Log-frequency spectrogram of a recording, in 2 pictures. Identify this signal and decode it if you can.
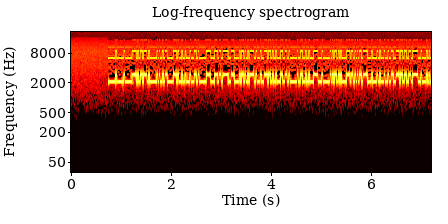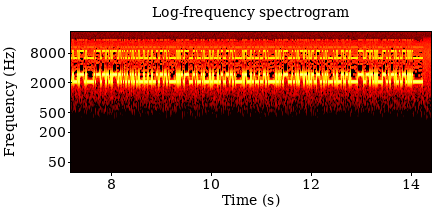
RTTY (45.45 baud, 850 Hz shift), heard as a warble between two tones, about 2550 Hz centre. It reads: FVH7O TMDEQ 8W9SX SOKQW ITK3E ERJ17 SOGX2 B7JOJ WNX8T XNHAY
